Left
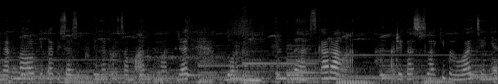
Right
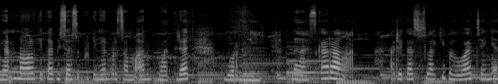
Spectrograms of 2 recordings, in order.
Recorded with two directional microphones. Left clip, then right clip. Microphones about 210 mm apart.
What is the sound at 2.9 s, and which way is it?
Speech, 35° right (ahead or behind).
